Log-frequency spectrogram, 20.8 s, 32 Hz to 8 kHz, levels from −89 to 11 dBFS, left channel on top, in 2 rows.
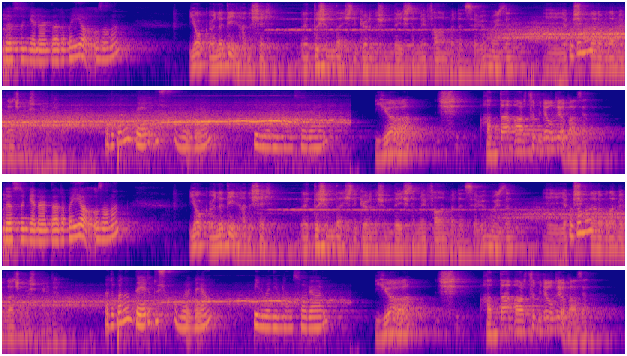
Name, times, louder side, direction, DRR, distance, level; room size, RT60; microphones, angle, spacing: voice 1, 0.0-1.9 9.4-9.9 12.1-13.9 14.6-15.8, right 3 dB, 45° right, 8 dB, 0.5 m, -24 dB
voice 2, 3.1-4.5 5.0-8.5 9.0-11.3 16.6-17.2 17.6-18.0 18.4-20.1, equal, 5° left, 3 dB, 1.7 m, -29 dB
sound 1, 4.2-11.7, equal, 45° left, 2.4 m, -41 dB
Wind, 8.1-16.2, left 9 dB, 85° left, 0.3 m, -27 dB
19.0 x 15.0 x 3.4 m, 1.5 s
head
